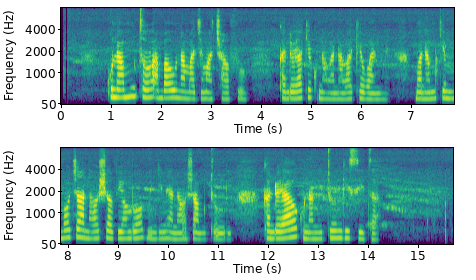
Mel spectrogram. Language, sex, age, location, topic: Swahili, female, 25-35, Nairobi, government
